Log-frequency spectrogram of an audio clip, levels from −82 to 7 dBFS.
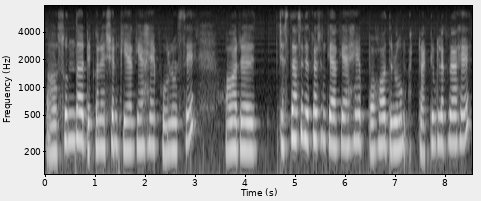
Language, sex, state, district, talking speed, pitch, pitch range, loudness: Hindi, female, Chhattisgarh, Sukma, 145 wpm, 235 Hz, 210-250 Hz, -17 LUFS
